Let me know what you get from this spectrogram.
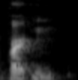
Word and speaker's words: Parton: Parton. Like Parton? Dolly Parton.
